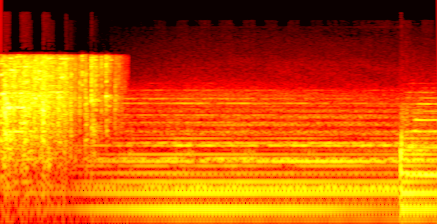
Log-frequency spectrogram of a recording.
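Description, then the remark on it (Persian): A fist slams down on a glass table, shattering both the table and its glass: a loud crash of breaking glass bursts out at the start and scatters for about a second, then gives way to a steady, droning tonal hum with a fresh swell near the end. “احمد با مشتش کوبید روی میز شیشه‌ای که جلوش بود، جوری که هم میز و هم شیشه خورد شدن.”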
